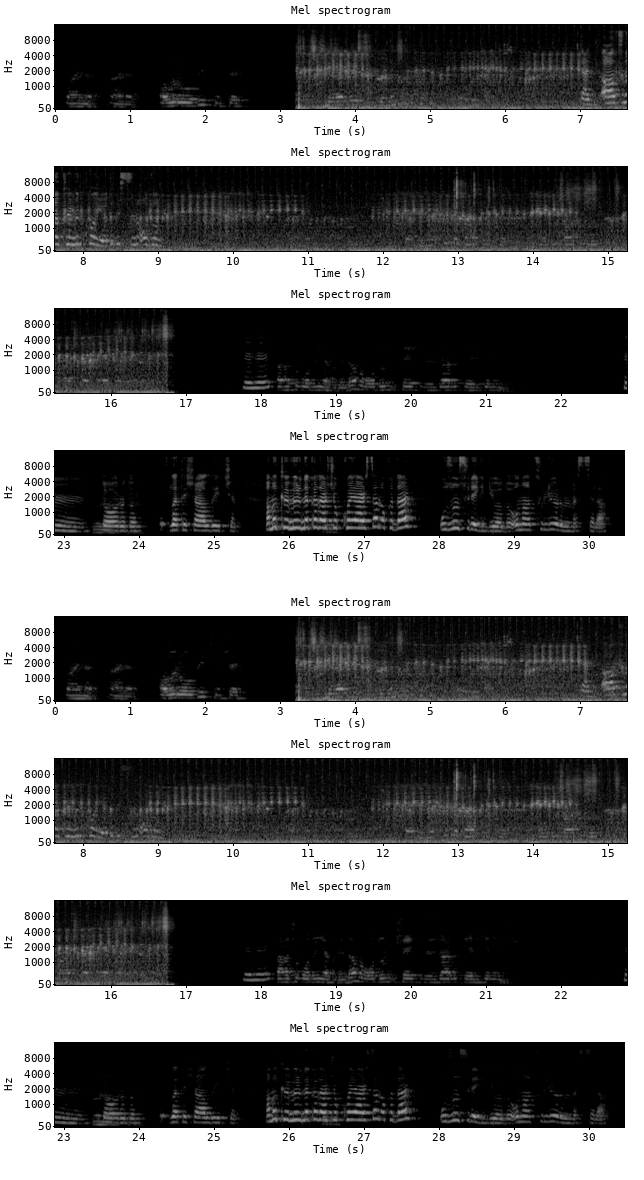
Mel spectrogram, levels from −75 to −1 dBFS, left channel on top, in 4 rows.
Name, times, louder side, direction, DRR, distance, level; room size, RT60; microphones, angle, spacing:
voice 1, 0.1-1.1 1.4-2.5 3.2-5.9 7.1-7.6 9.7-10.2 10.7-11.1 12.0-13.7 14.0-16.7 18.2-21.4 23.4-24.0 26.2-26.6, right 2 dB, 60° right, 2.4 m, -51 dB
Frog, 3.2-16.7, right 2 dB, 10° right, 0.8 m, -40 dB
voice 2, 7.0-9.1 17.7-18.2 22.8-24.0 24.3-25.3 25.7-27.7 28.0-30.2, left 5 dB, 85° left, 0.7 m, -39 dB
13.5 x 9.5 x 2.8 m
head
